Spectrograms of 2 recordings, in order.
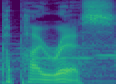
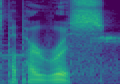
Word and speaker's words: papyrus: First, I've realized that I was pronouncing it wrong. It's not papyrus, it's papyrus.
